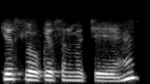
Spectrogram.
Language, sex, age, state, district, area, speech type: Hindi, male, 30-45, Madhya Pradesh, Hoshangabad, rural, conversation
